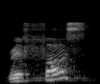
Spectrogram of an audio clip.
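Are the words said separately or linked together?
linked. The two words are linked together.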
